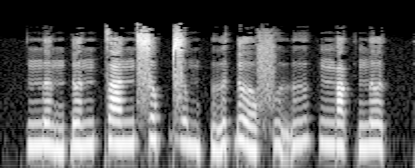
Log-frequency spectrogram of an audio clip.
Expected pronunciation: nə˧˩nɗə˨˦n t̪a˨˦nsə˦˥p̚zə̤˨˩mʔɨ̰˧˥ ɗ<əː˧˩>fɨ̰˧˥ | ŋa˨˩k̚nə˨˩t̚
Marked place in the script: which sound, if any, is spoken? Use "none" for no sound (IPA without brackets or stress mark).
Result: əː˧˩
